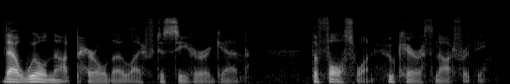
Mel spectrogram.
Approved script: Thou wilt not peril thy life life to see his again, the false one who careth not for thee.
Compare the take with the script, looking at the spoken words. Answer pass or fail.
fail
